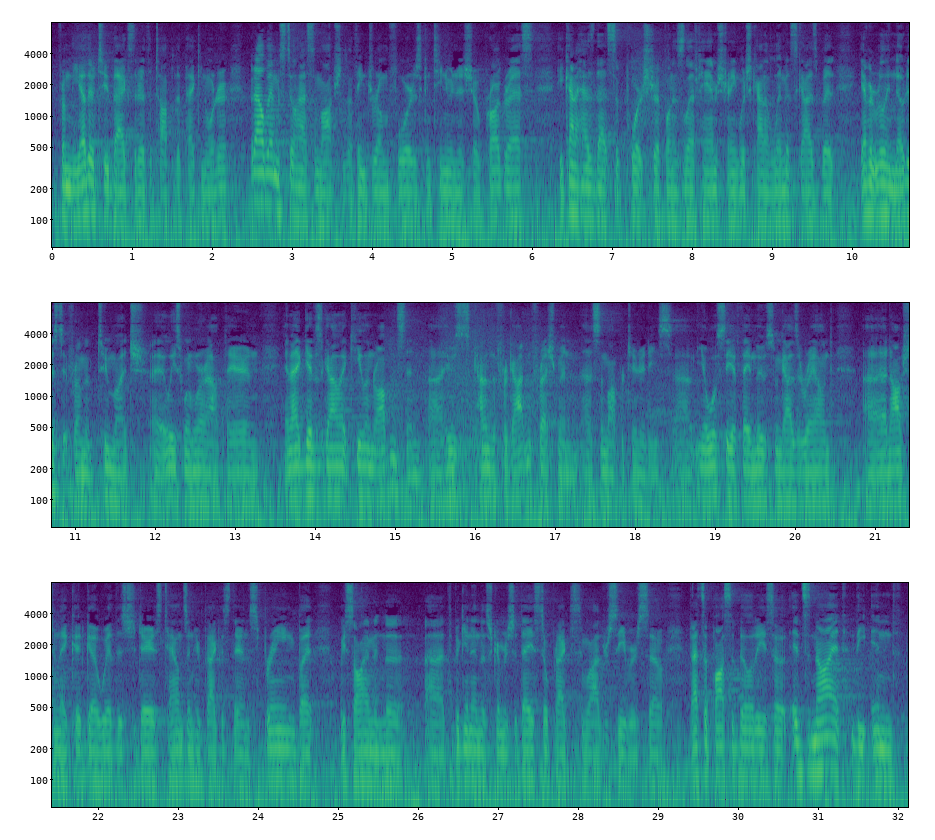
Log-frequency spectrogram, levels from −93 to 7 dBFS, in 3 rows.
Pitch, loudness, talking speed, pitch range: 95 Hz, -29 LUFS, 250 wpm, 90-100 Hz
